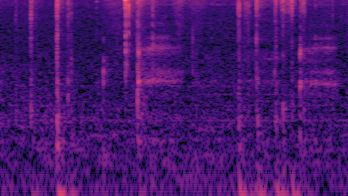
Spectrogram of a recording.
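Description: Quiet, steady typing on a computer keyboard while writing Angular code, with irregular key clicks and small bursts close by and no talking.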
